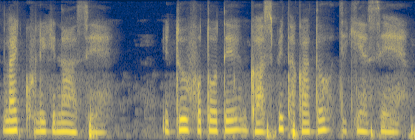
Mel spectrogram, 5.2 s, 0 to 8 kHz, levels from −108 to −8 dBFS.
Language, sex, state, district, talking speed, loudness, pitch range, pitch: Nagamese, female, Nagaland, Dimapur, 160 wpm, -18 LUFS, 190-215 Hz, 200 Hz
